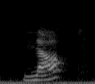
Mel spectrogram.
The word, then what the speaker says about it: locked: ED ở đây mình đọc thành âm gì các anh chị? TD hay là it? Locked, locked, hay là locked? Yeah, T phải không các anh chị? Tại sao? Tại sao mình phát âm thành chữ T? Tại sao? Yeah, tại chữ K, cup phải không?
